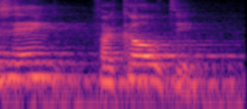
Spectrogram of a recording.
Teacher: I hear many saying faculty, stressing the second syllable, which is Manglish, not English.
